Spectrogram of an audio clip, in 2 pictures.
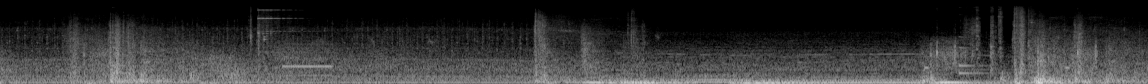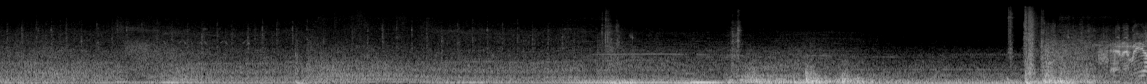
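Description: A tank cannon fires with sharp booms now and then.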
